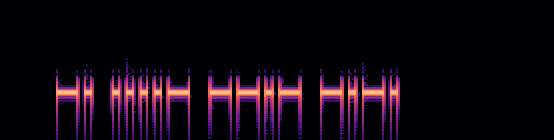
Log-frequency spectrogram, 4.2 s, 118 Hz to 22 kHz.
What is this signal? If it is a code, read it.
Morse code, heard as a keyed tone, about 21 wpm, 700 Hz. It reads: N4QC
